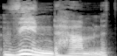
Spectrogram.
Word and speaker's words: Windhamn: Hur är ditt efternamn, Anna-Karin? Det är så svårt. – Ja, eller hur? Windhamn, tack. Svenskt uttal, brukar jag säga.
